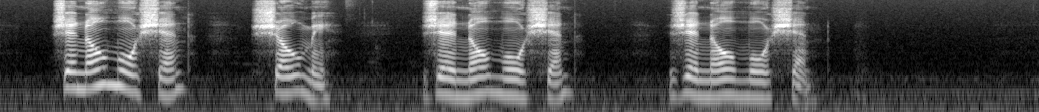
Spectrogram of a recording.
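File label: conversational commands singular, Anishinabe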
